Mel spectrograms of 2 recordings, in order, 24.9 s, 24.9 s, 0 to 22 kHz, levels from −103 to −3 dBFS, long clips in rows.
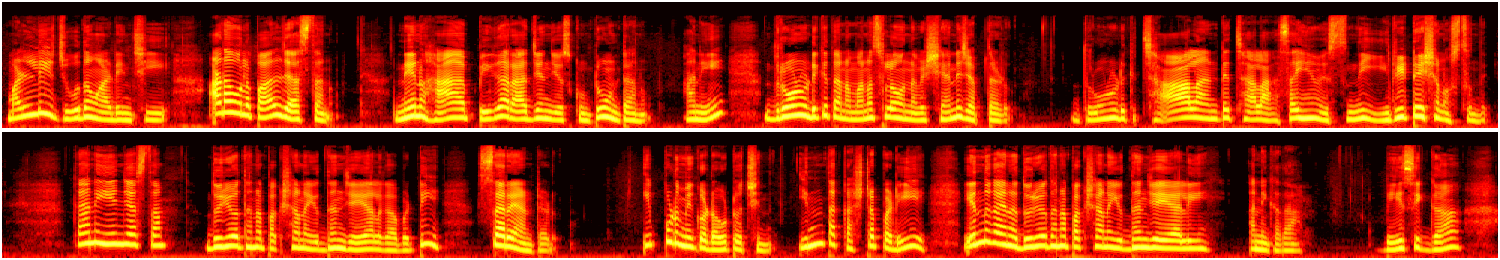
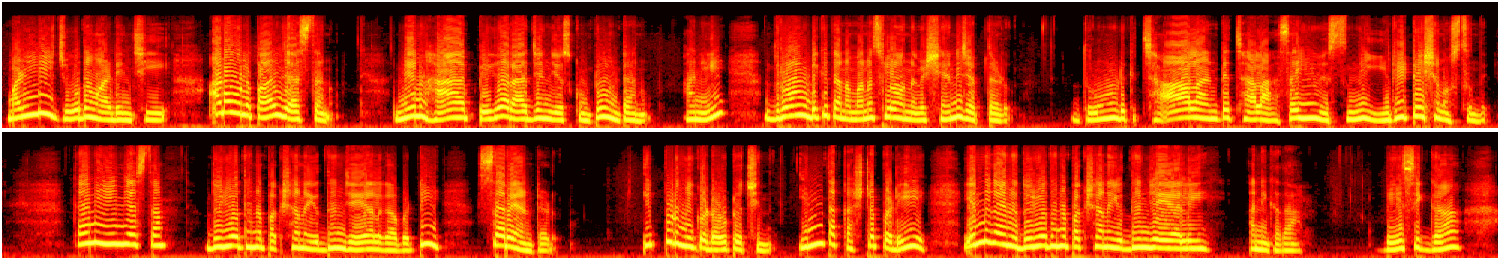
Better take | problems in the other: first | distortion; heavy; 19% of the sound clipped

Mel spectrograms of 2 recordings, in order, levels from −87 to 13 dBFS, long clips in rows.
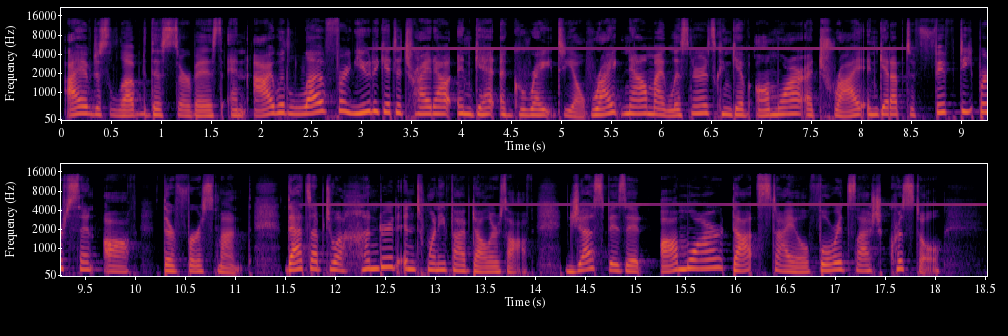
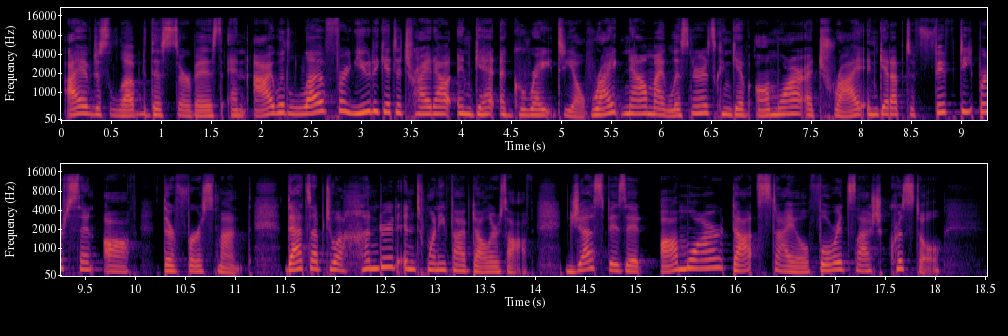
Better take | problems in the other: second | high-pitched whine; noticeable; from 3 to 8.5 s and from 12 s on; 5 kHz, 15 dB below the speech

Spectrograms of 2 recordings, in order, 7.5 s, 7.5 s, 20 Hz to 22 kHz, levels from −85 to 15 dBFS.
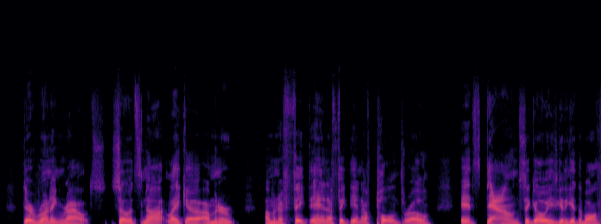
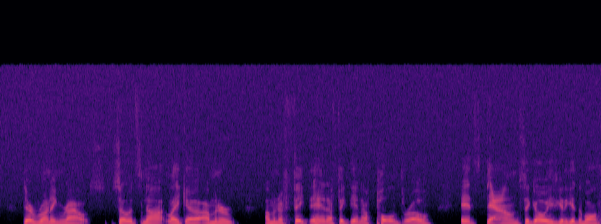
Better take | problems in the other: first | hiss; noticeable; throughout; 20 dB below the speech

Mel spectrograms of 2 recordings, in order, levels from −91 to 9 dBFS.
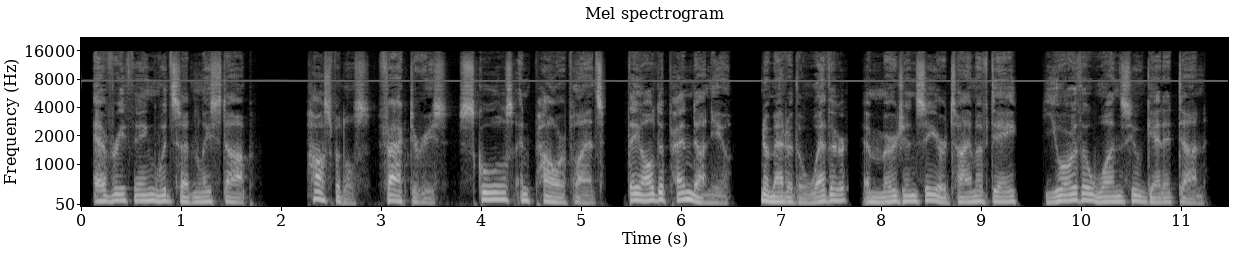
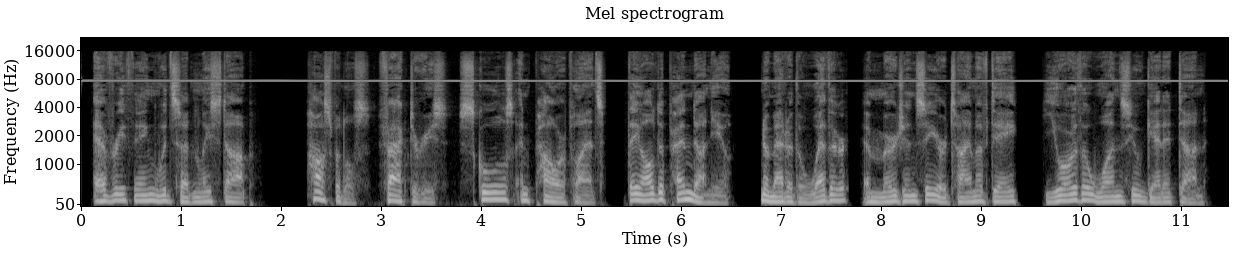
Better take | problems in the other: first | high-pitched whine; loud; throughout; 7.5 kHz, 7 dB below the speech; faint in the first

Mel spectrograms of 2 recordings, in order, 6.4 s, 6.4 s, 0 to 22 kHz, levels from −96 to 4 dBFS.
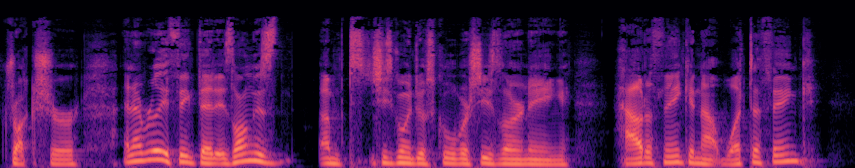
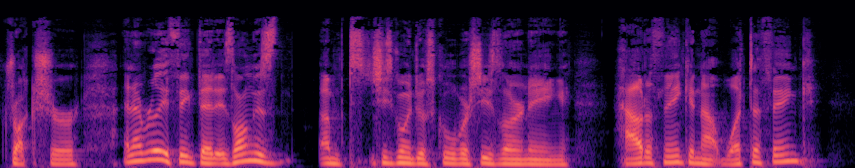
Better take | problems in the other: neither | none

